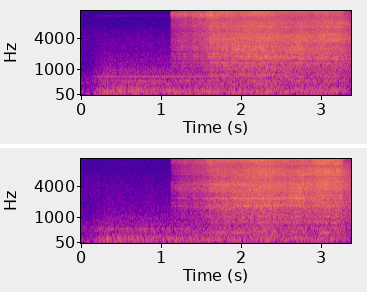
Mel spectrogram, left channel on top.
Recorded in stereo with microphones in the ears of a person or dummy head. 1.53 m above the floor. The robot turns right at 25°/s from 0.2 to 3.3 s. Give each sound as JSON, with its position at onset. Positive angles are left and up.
{"t": 1.1, "sound": "frying", "azimuth_deg": 145, "distance_m": 1.3}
